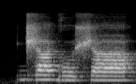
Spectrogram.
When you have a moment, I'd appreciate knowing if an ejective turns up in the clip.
no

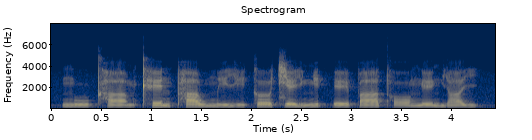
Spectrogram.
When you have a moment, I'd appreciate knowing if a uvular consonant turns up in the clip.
no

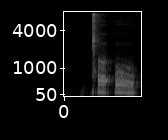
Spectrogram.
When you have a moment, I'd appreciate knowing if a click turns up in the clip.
yes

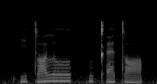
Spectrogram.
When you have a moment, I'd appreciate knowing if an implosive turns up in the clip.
no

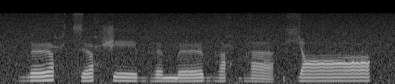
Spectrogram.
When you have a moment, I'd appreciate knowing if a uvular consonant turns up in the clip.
no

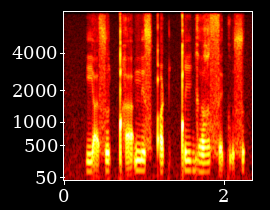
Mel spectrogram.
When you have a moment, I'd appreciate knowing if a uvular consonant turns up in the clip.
yes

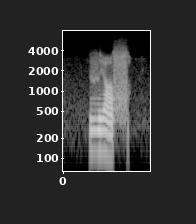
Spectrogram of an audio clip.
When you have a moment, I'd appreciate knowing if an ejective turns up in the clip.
no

